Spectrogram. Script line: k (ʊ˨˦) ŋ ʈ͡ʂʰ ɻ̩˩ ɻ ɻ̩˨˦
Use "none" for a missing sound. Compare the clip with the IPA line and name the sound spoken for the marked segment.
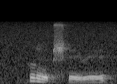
ʊ˥˨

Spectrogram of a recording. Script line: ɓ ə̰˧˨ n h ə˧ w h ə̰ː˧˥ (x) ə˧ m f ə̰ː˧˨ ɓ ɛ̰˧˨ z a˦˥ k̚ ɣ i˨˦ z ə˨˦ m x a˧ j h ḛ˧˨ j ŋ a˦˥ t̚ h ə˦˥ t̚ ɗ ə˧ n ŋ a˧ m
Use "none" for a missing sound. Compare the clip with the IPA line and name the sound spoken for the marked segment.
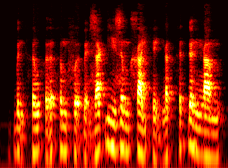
h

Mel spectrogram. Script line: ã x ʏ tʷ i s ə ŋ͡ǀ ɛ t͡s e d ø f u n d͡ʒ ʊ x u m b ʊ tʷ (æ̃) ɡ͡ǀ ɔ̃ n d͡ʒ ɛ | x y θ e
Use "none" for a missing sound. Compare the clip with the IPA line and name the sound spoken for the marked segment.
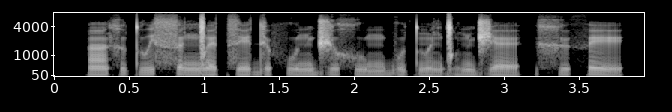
ɛ̃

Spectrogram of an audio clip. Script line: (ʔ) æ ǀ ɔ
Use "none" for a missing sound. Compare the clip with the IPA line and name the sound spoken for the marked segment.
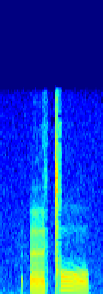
ʔ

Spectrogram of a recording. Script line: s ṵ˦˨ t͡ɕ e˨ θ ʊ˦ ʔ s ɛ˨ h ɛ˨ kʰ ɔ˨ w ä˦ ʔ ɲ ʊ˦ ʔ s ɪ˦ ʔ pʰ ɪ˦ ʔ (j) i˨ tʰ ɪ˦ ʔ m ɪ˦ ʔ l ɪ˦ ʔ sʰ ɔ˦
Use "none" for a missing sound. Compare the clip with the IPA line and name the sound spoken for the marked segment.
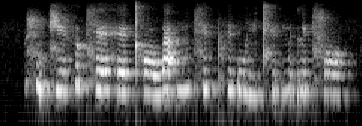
w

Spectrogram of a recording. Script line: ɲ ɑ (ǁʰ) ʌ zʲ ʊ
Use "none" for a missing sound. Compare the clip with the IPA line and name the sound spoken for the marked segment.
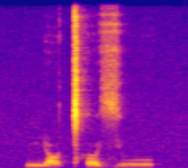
ǀʰ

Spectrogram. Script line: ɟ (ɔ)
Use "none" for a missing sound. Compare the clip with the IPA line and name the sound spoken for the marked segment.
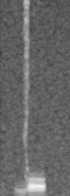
o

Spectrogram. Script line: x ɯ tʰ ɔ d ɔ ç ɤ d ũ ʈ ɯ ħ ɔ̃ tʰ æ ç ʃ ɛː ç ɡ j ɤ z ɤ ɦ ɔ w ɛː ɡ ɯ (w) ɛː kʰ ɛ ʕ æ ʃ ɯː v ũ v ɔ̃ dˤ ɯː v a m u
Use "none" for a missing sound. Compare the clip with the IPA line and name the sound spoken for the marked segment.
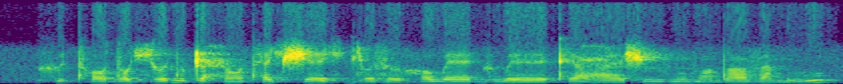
w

